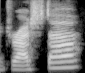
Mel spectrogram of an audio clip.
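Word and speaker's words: Dreshdae: And so what I thought was interesting was that they took him to Dreshta, is the way that they pronounced it in the book, which I never realized that that was the capital city of Korriban.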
